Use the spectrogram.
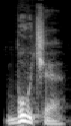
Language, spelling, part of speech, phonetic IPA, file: Russian, буча, noun, [ˈbut͡ɕə], Ru-буча.ogg
- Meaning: turmoil, commotion, disturbance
